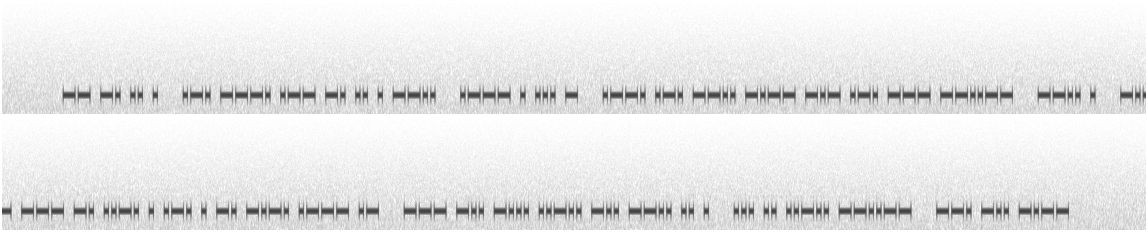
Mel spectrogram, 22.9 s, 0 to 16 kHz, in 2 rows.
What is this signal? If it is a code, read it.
Morse code (with Polish letters), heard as a keyed tone, machine-sent, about 32 wpm, 630 Hz. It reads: MNIE RÓWNIEZ JEST PRZYKRO, ZE KONFERENCJA ODBĘDZIE SIĘ, GDY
